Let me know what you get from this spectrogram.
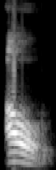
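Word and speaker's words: of: दोस्तों इसको ऑफ मत बोलिएगा, ये होता है औ। ठीक है, ऑफ तो ये होता है, ठीक है, ऑफ ये होता है, इसको हम प्रोनाउंस करते हैं औ।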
